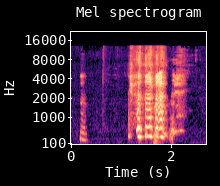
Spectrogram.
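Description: A puppy lets out a short yip, then after a pause a longer, whiny, warbling string of vocal sounds, fairly loud.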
